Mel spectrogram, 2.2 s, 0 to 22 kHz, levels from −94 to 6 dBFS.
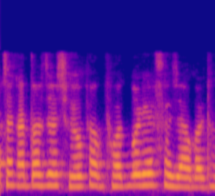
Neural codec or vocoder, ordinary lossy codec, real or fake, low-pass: codec, 44.1 kHz, 2.6 kbps, SNAC; none; fake; 7.2 kHz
